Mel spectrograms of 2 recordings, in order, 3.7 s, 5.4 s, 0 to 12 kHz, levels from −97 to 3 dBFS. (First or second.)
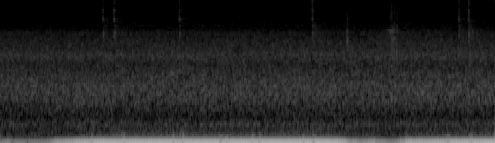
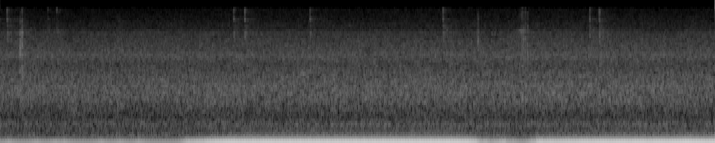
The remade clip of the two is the first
